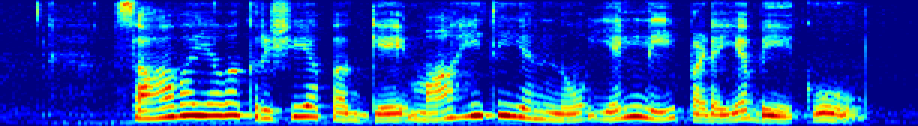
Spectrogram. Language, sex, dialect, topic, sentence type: Kannada, female, Mysore Kannada, agriculture, question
